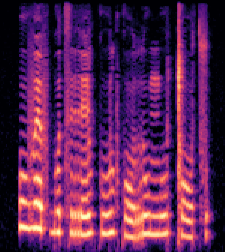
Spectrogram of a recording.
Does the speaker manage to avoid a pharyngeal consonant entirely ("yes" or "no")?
yes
